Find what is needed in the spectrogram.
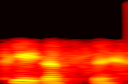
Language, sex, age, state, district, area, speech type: Assamese, female, 30-45, Assam, Majuli, urban, conversation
